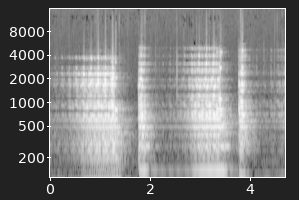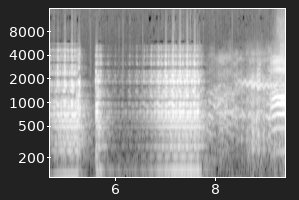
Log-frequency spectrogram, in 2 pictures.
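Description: Several horses whinny loudly and repeatedly, long shrill neighs broken by brief sharp knocks like hooves shifting, with a rougher snorting neigh trailing at the end; the horses are kept for a scene being recorded on a microphone.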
